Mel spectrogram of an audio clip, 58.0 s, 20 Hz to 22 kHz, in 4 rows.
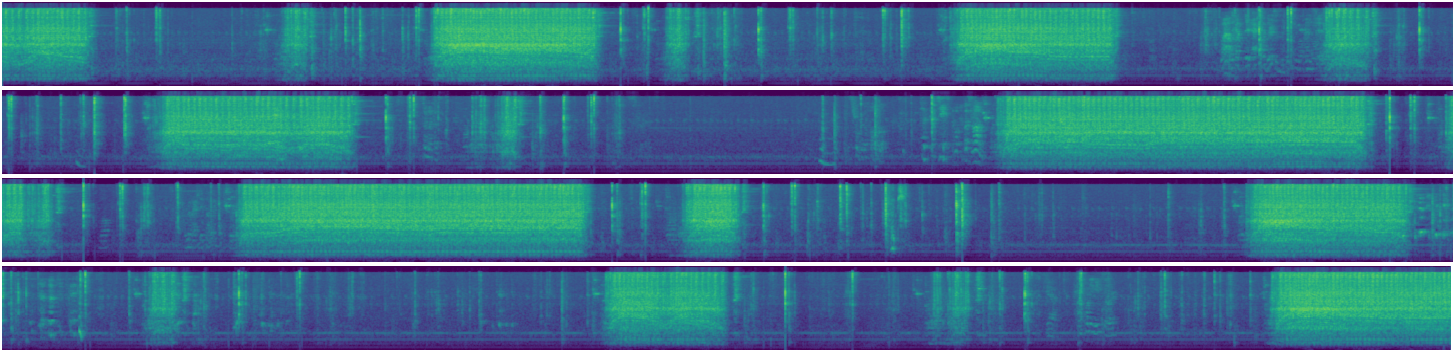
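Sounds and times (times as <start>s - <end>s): electric sewing machine running: 0.0s - 1.1s, 2.7s - 3.2s, 4.1s - 7.0s, 9.4s - 11.3s, 12.6s - 13.8s, 16.0s - 18.2s, 19.2s - 19.9s, 24.4s - 28.3s, 28.9s - 29.6s, 31.4s - 35.0s, 35.7s - 36.5s, 41.4s - 43.7s, 44.9s - 45.6s, 49.5s - 51.0s, 52.7s - 53.6s, 56.2s - 58.0s.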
